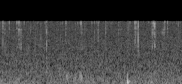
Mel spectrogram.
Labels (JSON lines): {"label": "ambient", "recorder": "HydroMoth"}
